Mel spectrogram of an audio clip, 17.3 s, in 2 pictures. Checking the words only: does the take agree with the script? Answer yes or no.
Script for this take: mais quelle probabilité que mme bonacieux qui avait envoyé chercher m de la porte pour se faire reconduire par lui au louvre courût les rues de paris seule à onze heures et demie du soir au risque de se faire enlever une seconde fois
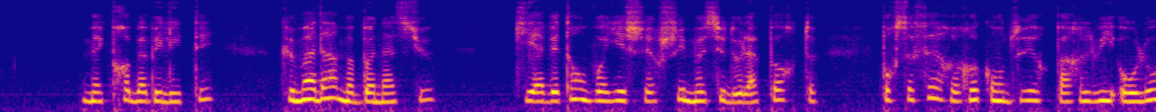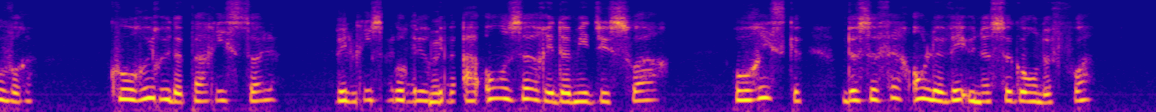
no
